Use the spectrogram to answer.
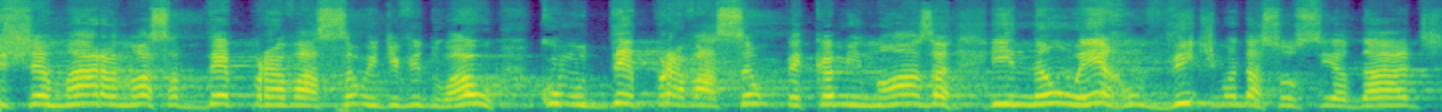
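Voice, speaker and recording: Over noticeable background noise, a man shouts in a raised, projected voice at an extremely high pitch, fairly slowly, with monotone, flat intonation and hardly any pauses. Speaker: pastor. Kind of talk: sermon. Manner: loud, shouting; passionate.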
